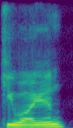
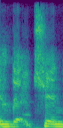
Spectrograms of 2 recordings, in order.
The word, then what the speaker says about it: Qin: How do you pronounce that? QIN dynasty. Qin dynasty.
